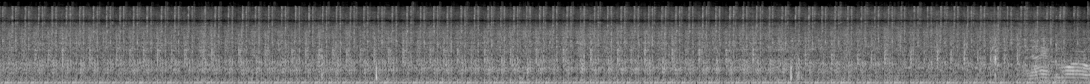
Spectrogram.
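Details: Yamaha VMX1200 V-Max at idle with new exhaust fitted: light tapping knock about three to four per second under the idle note; source unclear.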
